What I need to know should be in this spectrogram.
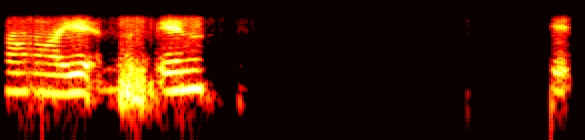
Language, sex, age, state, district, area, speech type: Tamil, female, 18-30, Tamil Nadu, Vellore, urban, conversation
